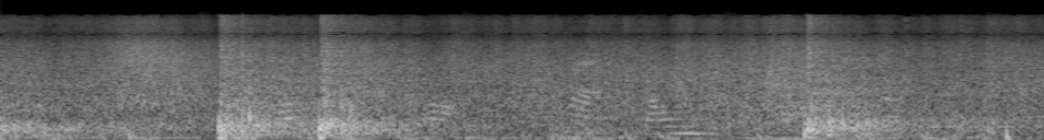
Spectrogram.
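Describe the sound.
A fireworks finale goes off outside: a few sharp, loud bangs burst out over a constant rumbling, crackling background, with irregular gaps between them.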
